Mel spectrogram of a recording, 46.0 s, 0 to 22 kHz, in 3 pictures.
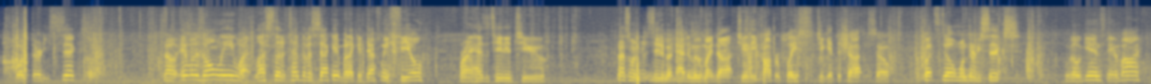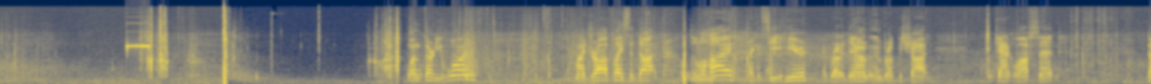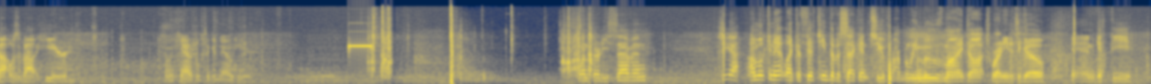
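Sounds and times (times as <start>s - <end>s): pistol shot: 8.4s - 9.2s, 18.3s - 18.8s, 24.4s - 24.7s, 36.7s - 37.2s
shot timer beep: 17.0s - 17.4s, 35.4s - 35.8s.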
